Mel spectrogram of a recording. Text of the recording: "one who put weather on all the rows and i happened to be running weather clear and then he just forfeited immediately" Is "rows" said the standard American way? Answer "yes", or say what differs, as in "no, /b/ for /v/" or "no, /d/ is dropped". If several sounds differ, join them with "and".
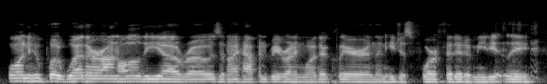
yes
